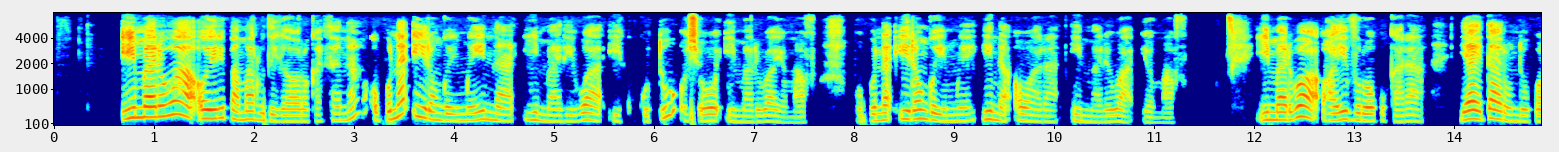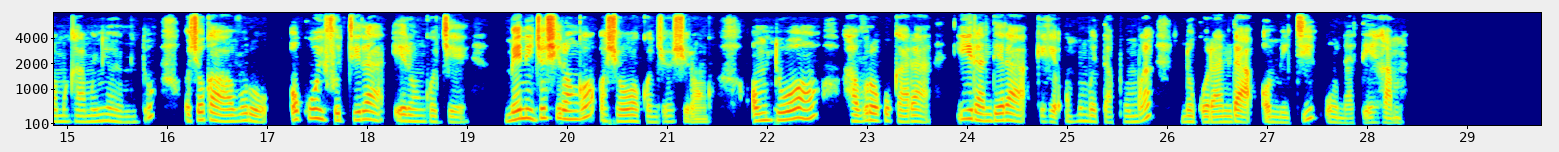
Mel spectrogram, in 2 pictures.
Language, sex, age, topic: Oshiwambo, female, 25-35, finance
